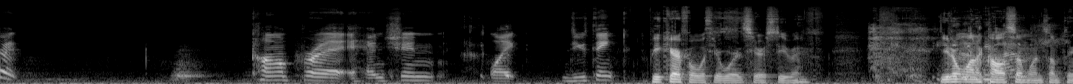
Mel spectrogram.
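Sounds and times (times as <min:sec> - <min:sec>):
speech: 0:00.0 - 0:00.3, 0:02.6 - 0:10.7
low steady hum: 0:00.0 - 0:10.7
dog barking: 0:01.7 - 0:02.2.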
